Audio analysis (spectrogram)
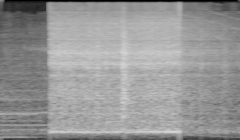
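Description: Blender grinding peanuts into peanut butter, starting abruptly with a loud, steady whirring roar that holds for over a second and then cuts off, leaving a faint hum behind.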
